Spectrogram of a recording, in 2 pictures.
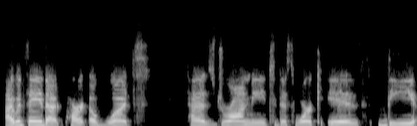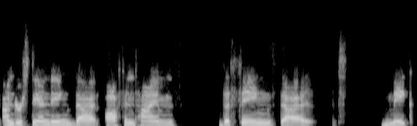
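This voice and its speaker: A woman's voice: fairly low pitch, no room sound, muffled recording. Earnest woman researcher on a call. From United States. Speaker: researcher, panel speaker. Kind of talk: panel answer.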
